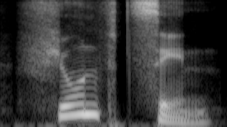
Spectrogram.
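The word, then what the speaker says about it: fünfzehn: अगला फिफ्थ सेन इसे बोलेंगे फ्यूनफथसेन। इसके बाद है आखसेन। इसका सही उच्चारण है आखसेन।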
